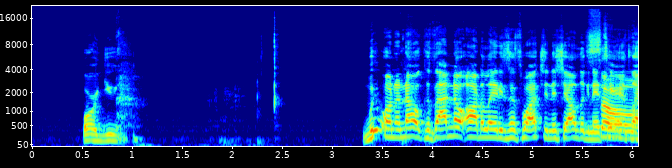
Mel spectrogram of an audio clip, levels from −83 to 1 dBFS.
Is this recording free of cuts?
yes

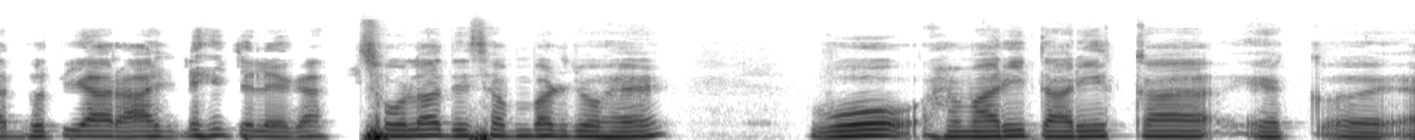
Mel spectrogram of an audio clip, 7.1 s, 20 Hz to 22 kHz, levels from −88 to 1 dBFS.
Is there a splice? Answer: yes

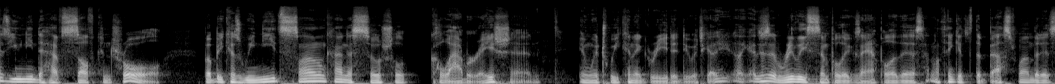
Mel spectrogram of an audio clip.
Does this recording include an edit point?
no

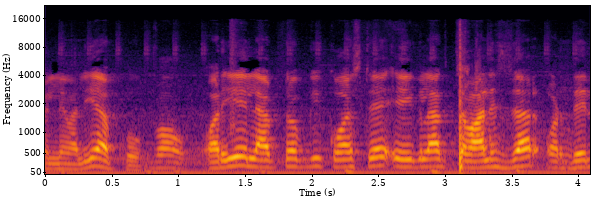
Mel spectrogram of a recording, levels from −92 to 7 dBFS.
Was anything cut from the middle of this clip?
no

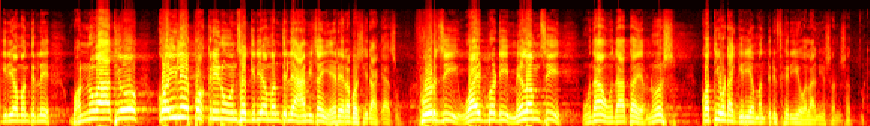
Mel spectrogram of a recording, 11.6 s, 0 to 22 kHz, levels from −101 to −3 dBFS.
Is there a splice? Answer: yes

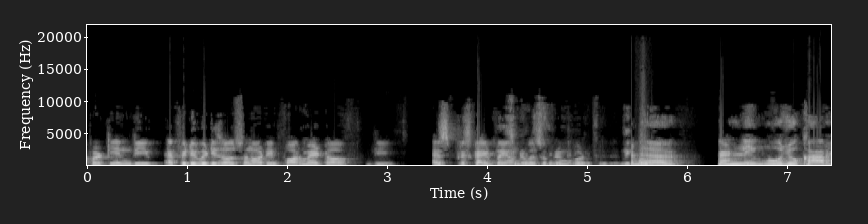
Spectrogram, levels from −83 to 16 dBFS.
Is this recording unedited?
no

